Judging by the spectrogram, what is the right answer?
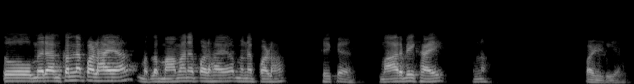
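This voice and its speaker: A programming teacher with a fairly high-pitched voice speaks at normal speed over tinny, phone-like audio, giving a casual lesson that includes a personal story. He talks conversationally in Hindi mixed with English phrases, often checking in with "ठीक है" and "है ना."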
